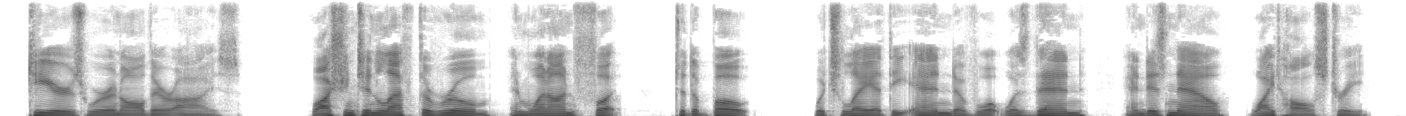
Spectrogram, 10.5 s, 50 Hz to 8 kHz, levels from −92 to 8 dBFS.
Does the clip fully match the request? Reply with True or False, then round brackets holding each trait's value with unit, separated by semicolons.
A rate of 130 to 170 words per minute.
False (195 wpm)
